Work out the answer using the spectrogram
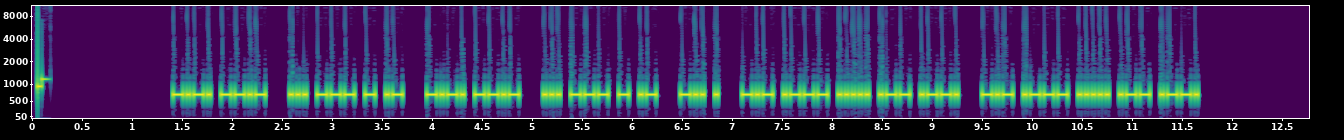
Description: Morse code, heard as a keyed tone, about 36 wpm, 700 Hz. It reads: CQ SOTA CQ SOTA DE KJ5WP KJ5WP
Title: SOTA QSO Practice 35wpm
